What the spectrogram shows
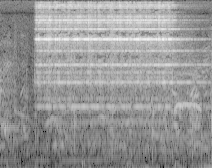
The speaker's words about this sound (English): No! Poppy sobbed as the recess bell rang and everyone rushes to get in line.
